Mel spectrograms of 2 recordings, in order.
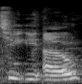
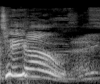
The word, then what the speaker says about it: Teo: other you said Teo it's to not te EO when it clearly says Teo on his screen but T it's pronounced to are they in the same apartment I'm realizing simil Tio not D no it's Tio okay is he on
